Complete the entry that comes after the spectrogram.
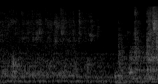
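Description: Filtered water pours steadily into a skillet of browned roux for a cheese ravioli dish, a soft continuous rush at low volume with a brief splash near the end and no talk.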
